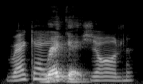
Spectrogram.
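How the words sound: The name is said with a French accent. The speaker calls it right. "Because it's French"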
